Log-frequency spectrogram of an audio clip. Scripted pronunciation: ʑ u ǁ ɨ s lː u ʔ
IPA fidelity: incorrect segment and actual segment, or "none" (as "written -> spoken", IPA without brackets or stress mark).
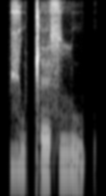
ɨ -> ɛ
